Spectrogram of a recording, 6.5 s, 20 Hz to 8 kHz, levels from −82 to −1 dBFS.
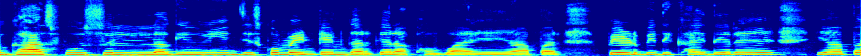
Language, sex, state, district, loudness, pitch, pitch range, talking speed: Hindi, female, Haryana, Jhajjar, -18 LUFS, 240 Hz, 230-250 Hz, 195 wpm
